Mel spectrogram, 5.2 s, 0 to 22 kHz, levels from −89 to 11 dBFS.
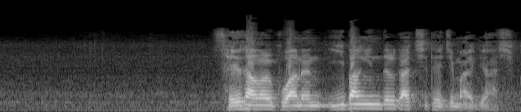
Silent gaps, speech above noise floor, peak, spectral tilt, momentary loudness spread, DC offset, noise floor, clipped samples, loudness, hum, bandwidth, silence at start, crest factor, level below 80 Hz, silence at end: none; 30 dB; 0 dBFS; -6.5 dB/octave; 13 LU; under 0.1%; -45 dBFS; under 0.1%; -15 LUFS; none; 8.6 kHz; 2.2 s; 18 dB; -56 dBFS; 0.1 s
